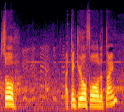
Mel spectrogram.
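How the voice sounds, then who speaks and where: A man losing his voice, chatting excitedly on a phone outside a football stadium after a match. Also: sits high, moderate pace, some chatter behind, slight background noise. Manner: excitable, rambling with fillers. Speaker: football vlogger. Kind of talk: casual post-match vlog. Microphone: handheld phone with clip mic.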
